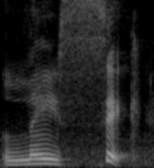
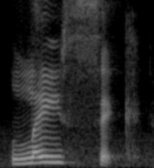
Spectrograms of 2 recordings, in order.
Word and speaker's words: LASIK: about that as well the pronunciation of LASIK here is lay sick it's not a Z but rather S sound okay the strong s LASIK LASIK LASIK surgery when did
